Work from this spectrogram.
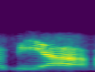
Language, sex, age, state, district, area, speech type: Tamil, female, 30-45, Tamil Nadu, Thoothukudi, rural, conversation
